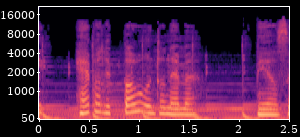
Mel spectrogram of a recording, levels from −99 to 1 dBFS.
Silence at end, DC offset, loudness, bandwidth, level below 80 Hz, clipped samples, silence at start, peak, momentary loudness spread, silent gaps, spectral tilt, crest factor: 0 s; under 0.1%; -23 LUFS; 13.5 kHz; -36 dBFS; under 0.1%; 0 s; -6 dBFS; 10 LU; none; -6.5 dB/octave; 16 dB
